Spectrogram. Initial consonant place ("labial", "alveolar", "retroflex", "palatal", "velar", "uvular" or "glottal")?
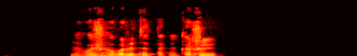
alveolar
